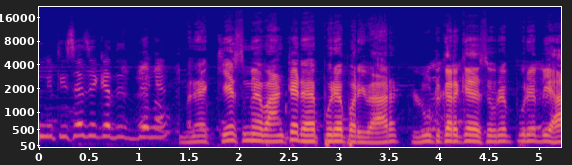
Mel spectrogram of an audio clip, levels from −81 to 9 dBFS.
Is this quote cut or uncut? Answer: uncut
